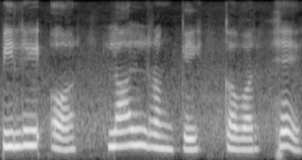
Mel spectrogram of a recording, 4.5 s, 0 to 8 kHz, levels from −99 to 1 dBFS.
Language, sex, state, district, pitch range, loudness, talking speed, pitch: Hindi, female, Madhya Pradesh, Dhar, 210-265 Hz, -13 LUFS, 90 wpm, 240 Hz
